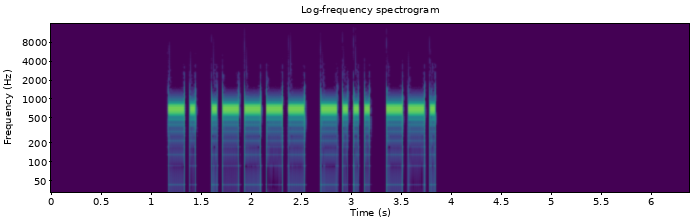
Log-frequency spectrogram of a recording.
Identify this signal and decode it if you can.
Morse code, heard as a keyed tone, about 22 wpm, 700 Hz. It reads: N1BG
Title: Easy Call Signs Repeated 3x - 22wpm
